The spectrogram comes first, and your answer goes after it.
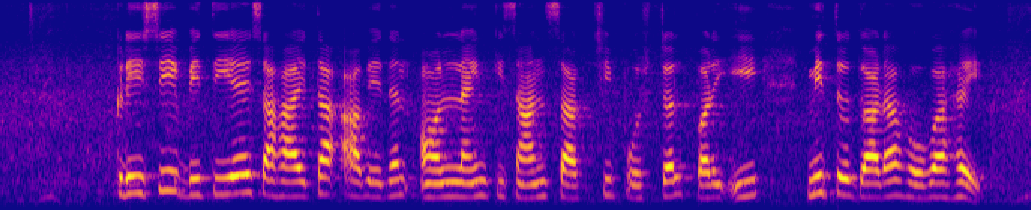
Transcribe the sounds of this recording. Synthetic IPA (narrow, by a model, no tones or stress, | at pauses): kɾiːsibɪt̪ijesəɦaːjt̪aʔa̰ːʋeːd̪ənɔːnlaːɪnkɪsaːnsaːkt͡ʃʰipoːsʈəlpəɾi | mɪt̪ɾəd̪waːɾaɦoːwaɦɛː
